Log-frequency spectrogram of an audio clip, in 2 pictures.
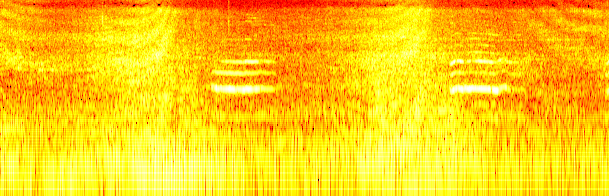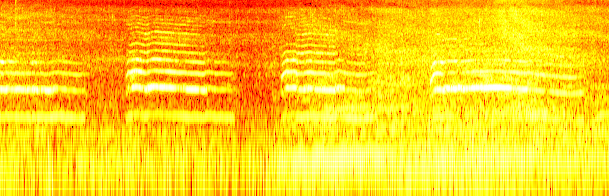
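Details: Persistent series of about seven long, wailing meows from a male cat summoning a wild female, some strained and wavering, spaced two to three seconds apart while vehicles swish past in the background.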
